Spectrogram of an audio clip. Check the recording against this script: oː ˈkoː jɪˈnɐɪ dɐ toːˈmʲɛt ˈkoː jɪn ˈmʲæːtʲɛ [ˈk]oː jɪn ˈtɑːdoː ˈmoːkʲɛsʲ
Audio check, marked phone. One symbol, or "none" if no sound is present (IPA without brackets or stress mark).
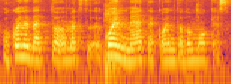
k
